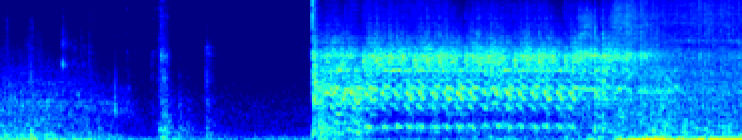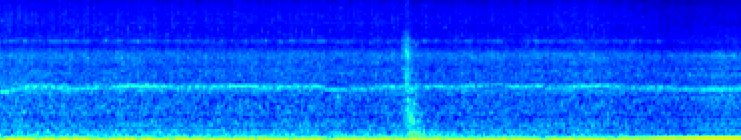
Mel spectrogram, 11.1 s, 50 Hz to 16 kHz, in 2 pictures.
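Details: 1977 Ford F-250 460 V8, stone-cold start: catches at once and settles into a steady, high fast idle with an even beat and no knocks or stumbles: normal.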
